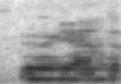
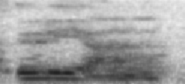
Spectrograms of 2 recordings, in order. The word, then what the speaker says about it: uddiyana: Engaging your bandhas and mula bandha, your pelvic floor, and uyyana bandha. I should really figure out how to pronounce that, but your bandha in your lower belly. It's uddiyana bandha.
